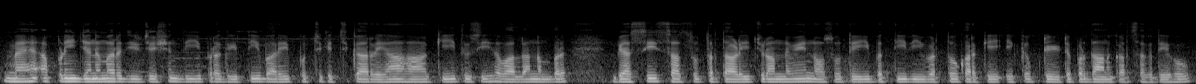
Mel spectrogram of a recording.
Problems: constant background noise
